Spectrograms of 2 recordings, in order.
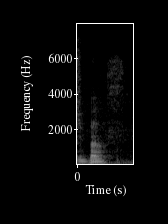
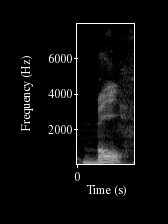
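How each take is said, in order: First: It is said without an L sound. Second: It is said with an added L sound.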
